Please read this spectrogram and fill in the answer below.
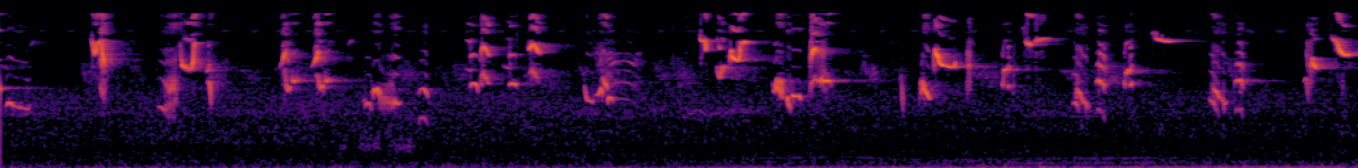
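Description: Songbirds chirping: many short, high, quick chirps and calls, several in quick succession, over a steady low rumble.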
